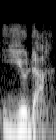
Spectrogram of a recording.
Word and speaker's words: Judah: Judah more properly pronounced udah because we didn't get the harder sound to the Jay until about 200 years ago so this is what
